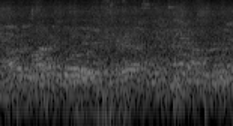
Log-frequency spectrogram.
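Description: Indistinct background chatter of people in a pool hall, a low murmur of voices with no clear words.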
